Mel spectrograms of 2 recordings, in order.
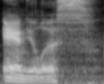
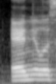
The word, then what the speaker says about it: annulus: two-dimensional shape though we we would call an annulus okay annually can you spell that in the chat a-n-n-u-l-u-s P it's a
